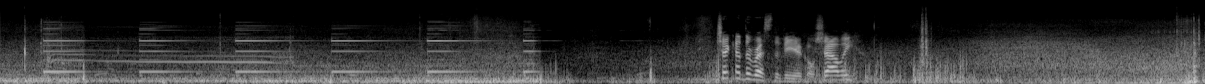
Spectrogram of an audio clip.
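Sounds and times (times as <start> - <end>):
car engine idling: 0.0 - 6.5
car warning chime: 0.4 - 6.6.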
